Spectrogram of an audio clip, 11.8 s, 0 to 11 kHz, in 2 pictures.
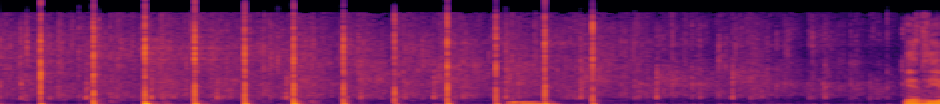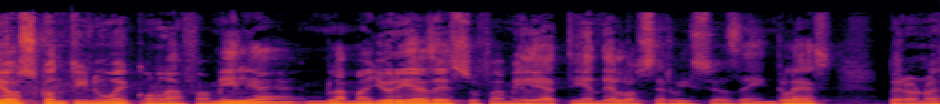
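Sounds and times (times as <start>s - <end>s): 
group clapping in rhythm to honor a 95-year-old sister: 0.0s - 6.7s
speech: 5.6s - 11.7s.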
